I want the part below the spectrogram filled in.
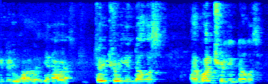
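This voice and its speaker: Putting on a character voice, a man mumbles at a fairly quick pace with fairly high pitch, monotone, flat intonation and big swings in loudness. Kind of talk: casual, hesitant. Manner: mumbling.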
